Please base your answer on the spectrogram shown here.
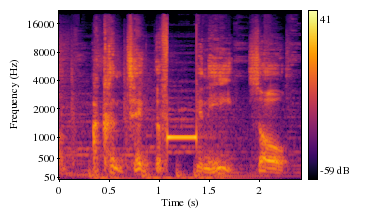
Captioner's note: beep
